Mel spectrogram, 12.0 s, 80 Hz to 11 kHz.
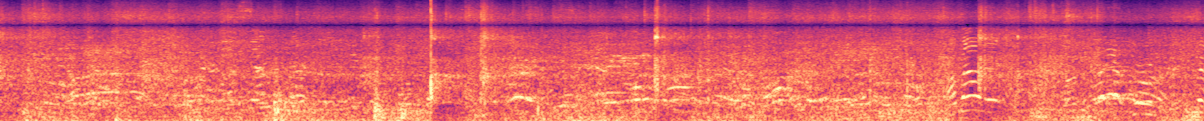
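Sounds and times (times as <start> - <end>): bowling balls clacking pins: 0.0 - 5.8, 8.5 - 11.0
hubbub of indistinct voices: 0.0 - 12.0.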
